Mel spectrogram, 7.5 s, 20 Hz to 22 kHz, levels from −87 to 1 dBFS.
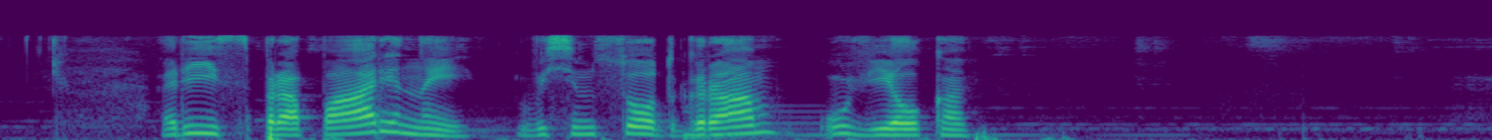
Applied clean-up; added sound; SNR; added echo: none; Bowed string instrument; 19 dB; none.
